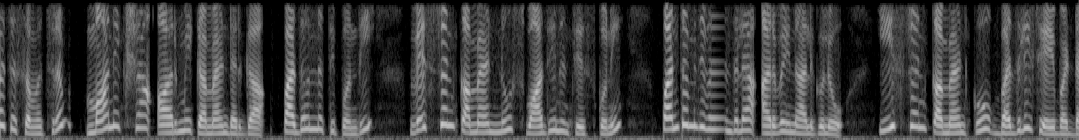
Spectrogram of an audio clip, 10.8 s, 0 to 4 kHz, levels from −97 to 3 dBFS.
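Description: Speech clip carried over a narrowband call path, with nothing above 4 kHz, which fits G.711 mu-law coding. At 7.12 s a call audio freeze fills about 128 ms with a decaying buzz or hiss. The likely cause is late packets draining the jitter buffer. Nothing is lost, but everything after is delayed by 128 ms.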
